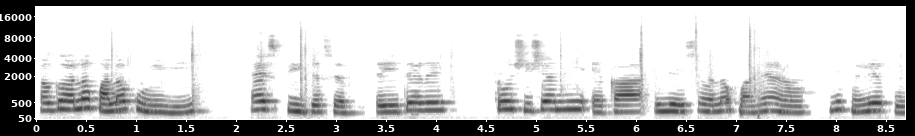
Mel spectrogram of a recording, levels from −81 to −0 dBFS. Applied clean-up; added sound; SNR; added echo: neural mask model RNNoise.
